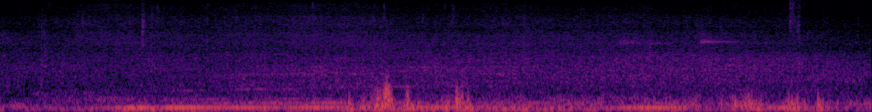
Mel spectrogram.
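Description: A vehicle engine running with a steady low hum that swells about a second in and fades after about five seconds, with two short thumps near the middle.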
